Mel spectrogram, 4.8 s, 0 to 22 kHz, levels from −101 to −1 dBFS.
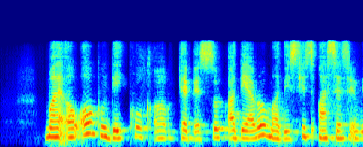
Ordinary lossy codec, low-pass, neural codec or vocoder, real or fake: none; none; codec, 16 kHz, 0.5 kbps, X-Codec, HuBERT features, trained on balanced general audio; fake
